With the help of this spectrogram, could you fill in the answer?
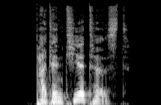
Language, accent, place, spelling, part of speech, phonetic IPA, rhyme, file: German, Germany, Berlin, patentiertest, verb, [patɛnˈtiːɐ̯təst], -iːɐ̯təst, De-patentiertest.ogg
- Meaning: inflection of patentieren: 1. second-person singular preterite 2. second-person singular subjunctive II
